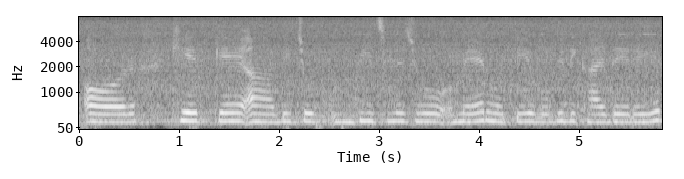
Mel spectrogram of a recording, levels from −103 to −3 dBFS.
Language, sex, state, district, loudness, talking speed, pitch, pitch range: Hindi, female, Chhattisgarh, Bilaspur, -16 LUFS, 185 wpm, 215 Hz, 205-220 Hz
